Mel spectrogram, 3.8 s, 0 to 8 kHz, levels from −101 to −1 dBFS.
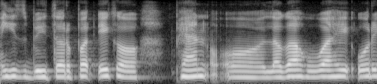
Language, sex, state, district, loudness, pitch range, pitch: Hindi, female, Chhattisgarh, Kabirdham, -18 LUFS, 170-185 Hz, 180 Hz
